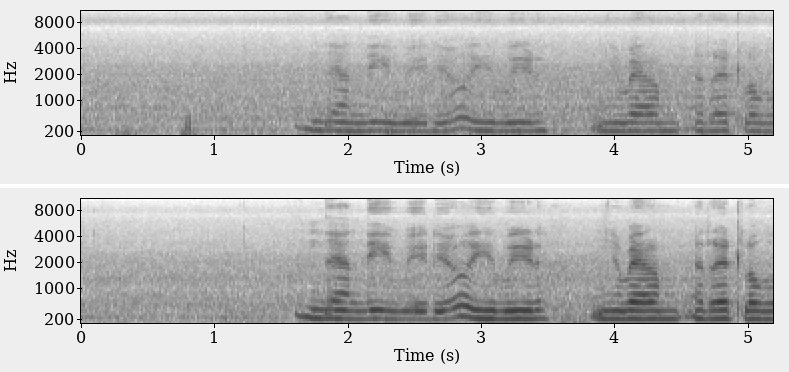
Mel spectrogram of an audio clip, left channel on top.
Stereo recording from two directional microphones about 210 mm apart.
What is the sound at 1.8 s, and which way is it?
Speech, 35° right (ahead or behind).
